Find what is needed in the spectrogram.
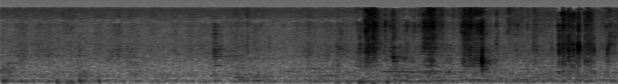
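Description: Faint crinkly squishing and rustling of a hand kneading soft margarine into icing sugar in an earthenware bowl, in short scrapes that come more often and louder in the last couple of seconds.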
